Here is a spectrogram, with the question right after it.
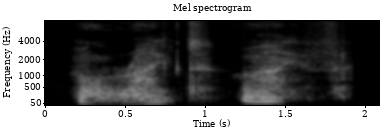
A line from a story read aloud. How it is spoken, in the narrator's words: He rasps seductively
